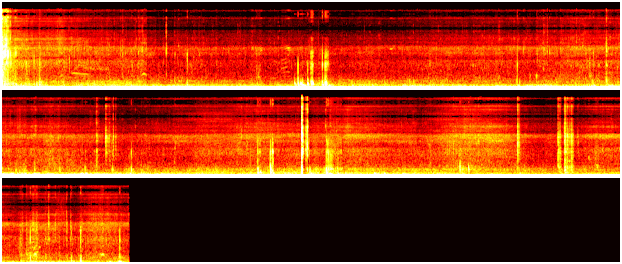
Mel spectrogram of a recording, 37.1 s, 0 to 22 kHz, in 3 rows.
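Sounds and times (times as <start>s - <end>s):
water lapping around kayak: 0.0s - 27.3s
wind on microphone: 5.6s - 11.1s.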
